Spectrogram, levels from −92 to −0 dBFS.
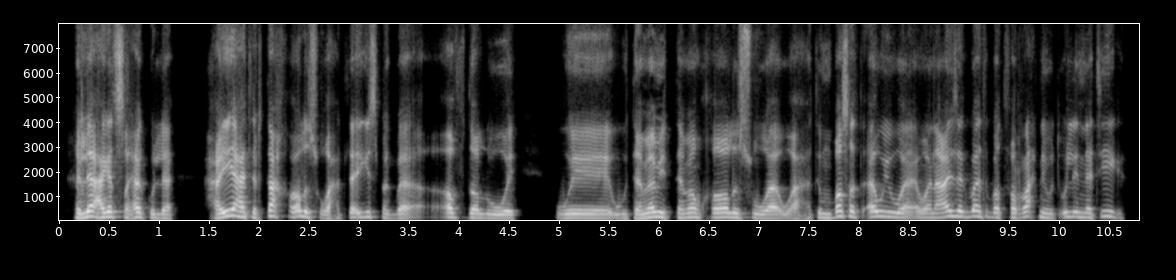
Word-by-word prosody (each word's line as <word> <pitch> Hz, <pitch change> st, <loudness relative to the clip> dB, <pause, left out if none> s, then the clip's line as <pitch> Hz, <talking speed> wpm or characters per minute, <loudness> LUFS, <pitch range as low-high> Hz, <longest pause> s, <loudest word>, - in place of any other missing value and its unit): خلّيها 190 Hz, +6 st, +7 dB
حاجات 200 Hz, +2 st, +6 dB
صحية 190 Hz, -2 st, +2 dB
كُلّها، 155 Hz, -5 st, -3 dB, 0.3 s
حقيقي 200 Hz, +6 st, +6 dB
هترتاح 200 Hz, +4 st, +2 dB
خالص، 200 Hz, -3 st, 0 dB
وهتلاقي 145 Hz, +5 st, -2 dB
جسمك 195 Hz, -4 st, -6 dB
بقى 155 Hz, -, -4 dB, 0.2 s
أفضل، 170 Hz, -3 st, -2 dB
و 145 Hz, -1 st, 0 dB, 0.4 s
و 155 Hz, +1 st, -3 dB, 0.4 s
وتمام 155 Hz, +5 st, 0 dB
التمام 180 Hz, -1 st, -1 dB
خالص، 175 Hz, -1 st, 0 dB
و 160 Hz, -, -5 dB
وهتنبسط 160 Hz, +7 st, -1 dB
أوي، 205 Hz, 0 st, +1 dB
و 190 Hz, -, -3 dB, 0.3 s
وأنا 170 Hz, 0 st, -1 dB
عايزك 215 Hz, 0 st, +2 dB
بقى 220 Hz, +2 st, 0 dB
تبقى 185 Hz, -3 st, -4 dB
تفرحني 185 Hz, +2 st, -3 dB
وتقول 165 Hz, +4 st, -7 dB
لي 195 Hz, -, -2 dB
النتيجة. 185 Hz, -1 st, -6 dB
180 Hz, 155 wpm, -21 LUFS, 160-200 Hz, 0.4 s, خلّيها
